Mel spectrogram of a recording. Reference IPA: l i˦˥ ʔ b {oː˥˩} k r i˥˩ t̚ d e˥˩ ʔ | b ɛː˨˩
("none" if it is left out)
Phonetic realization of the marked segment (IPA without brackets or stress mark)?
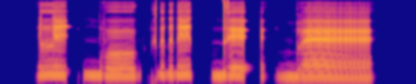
oː˧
